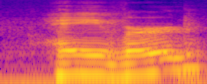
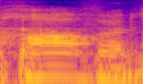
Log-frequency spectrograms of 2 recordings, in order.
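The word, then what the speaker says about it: Haywards: Hayward? Yeah, Hayward 5000. Is that H-A-V-A-R-D? Yeah, okay. But it's pronounced in India, Hayward. Okay, but not Harvard. Not Harvard. It's Hayward. Hayward.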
